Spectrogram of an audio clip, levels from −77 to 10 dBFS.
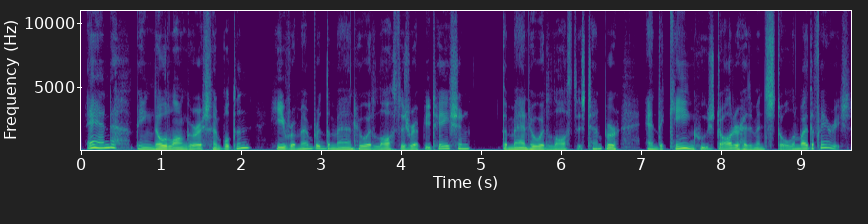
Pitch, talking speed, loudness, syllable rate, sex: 140 Hz, 205 wpm, -18 LUFS, 5.7 syllables/s, male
